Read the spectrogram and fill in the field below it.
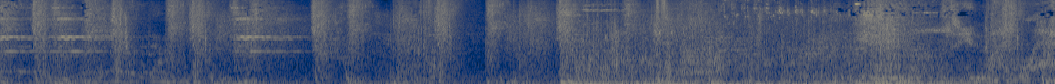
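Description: Game characters clash with sharp hits.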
